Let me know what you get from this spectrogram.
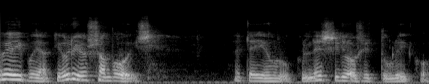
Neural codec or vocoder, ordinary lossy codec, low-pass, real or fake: none; none; 19.8 kHz; real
